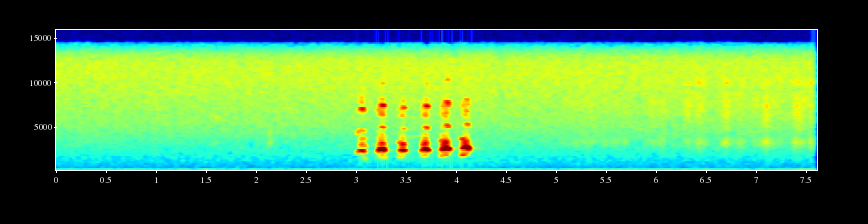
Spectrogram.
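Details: Ospreys at a nest in Charlo, Montana, on 22 August 2023 in the afternoon: a series of five short, piercing whistled chirps rising slightly, about one every quarter second, over steady low background rumble.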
